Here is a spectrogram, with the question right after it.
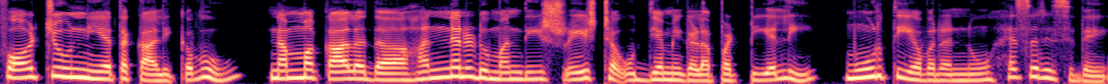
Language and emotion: Kannada, neutral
